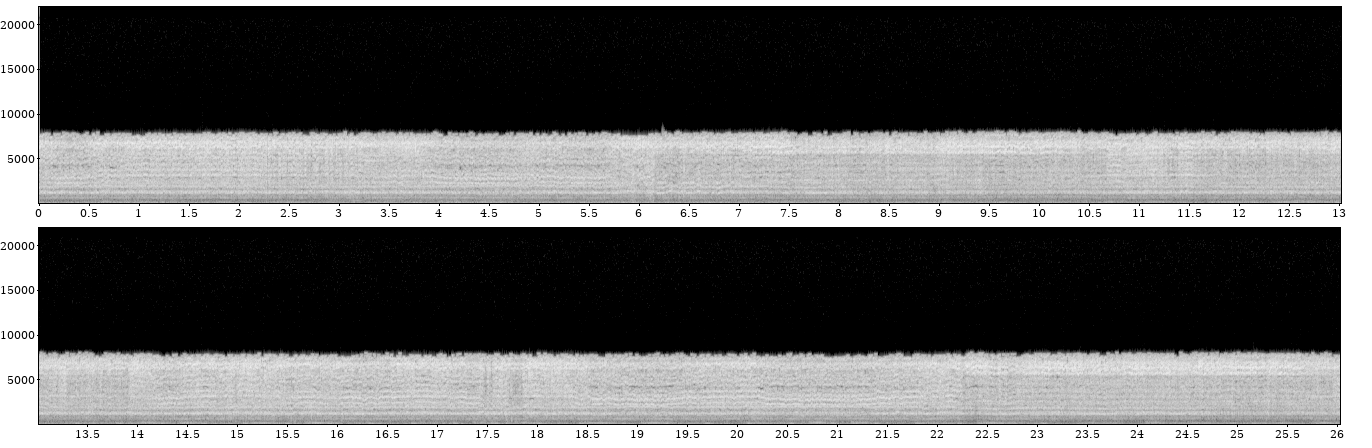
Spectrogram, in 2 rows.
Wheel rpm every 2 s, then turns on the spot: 160, 170, 160, 170, 170, 160, 170, 170, 170, 160, 160, 160, 170.
none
